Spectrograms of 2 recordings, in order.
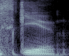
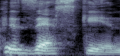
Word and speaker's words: Pezeshkian: His name is um Masoud Pezeshkian. Forgive me if I mispronounce that. Pezeshkian. You got it. Pezeshkian, yes.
